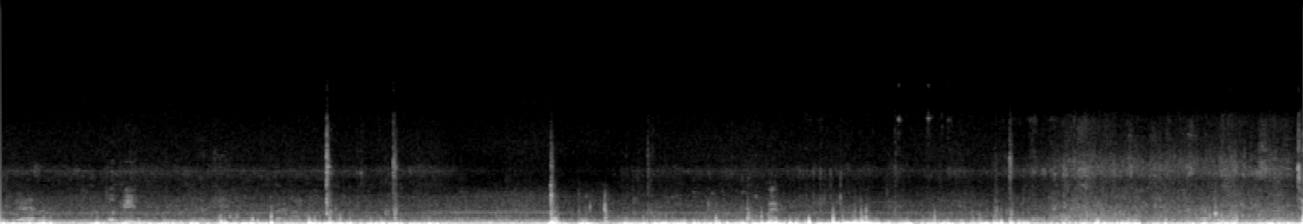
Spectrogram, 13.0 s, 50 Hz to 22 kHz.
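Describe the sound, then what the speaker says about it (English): Strong wind roars across a small sailboat beating to windward in about 20 knots on a solo passage between the Isle of Man, Ireland and Wales. The buffeting is loud and constant, with water and rigging noise mixed in. "I'm beating to windward in 20 knots of wind"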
